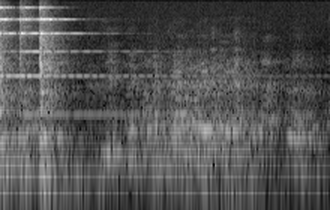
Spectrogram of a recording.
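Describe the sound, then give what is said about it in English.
A bell is struck to open a contest, giving a bright metallic clang and then a steady, shimmering ring that lingers for a few seconds over low background murmuring. “So let's get out the bell.”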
